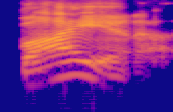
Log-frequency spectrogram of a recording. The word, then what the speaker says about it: Vienna: germany uh or vienna sausage but it is pronounced by anna and i pronounced it wrong one time and i caught hell the whole weekend for it i really did because i was in metropolis and bayenna is only about 15 miles away and then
